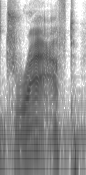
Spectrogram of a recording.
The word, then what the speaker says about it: draught: I take issue with pronouncing draught as draft, but other than that, it's okay to be wrong. DRAUGHT is somehow pronounced as DRAF.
